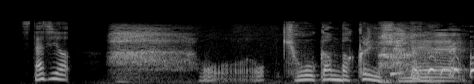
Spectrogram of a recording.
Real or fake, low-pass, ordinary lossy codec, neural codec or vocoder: real; none; none; none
